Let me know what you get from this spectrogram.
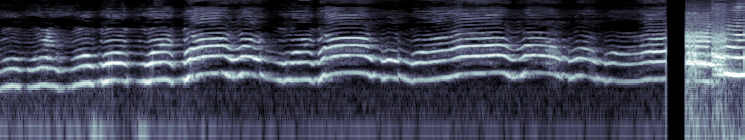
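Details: Siberian Husky screaming because it cannot go out: one long sustained, strongly harmonic wail that wavers and rises in pitch for about six seconds, ending in an abrupt harsh burst.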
